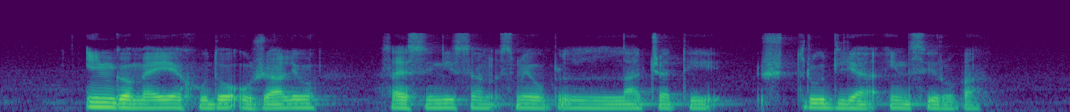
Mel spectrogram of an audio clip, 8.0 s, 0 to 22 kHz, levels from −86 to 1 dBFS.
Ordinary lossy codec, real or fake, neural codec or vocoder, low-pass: none; real; none; 7.2 kHz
